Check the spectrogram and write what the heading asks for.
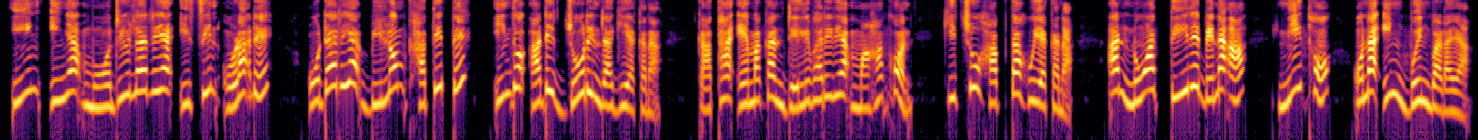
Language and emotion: Santali, angry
